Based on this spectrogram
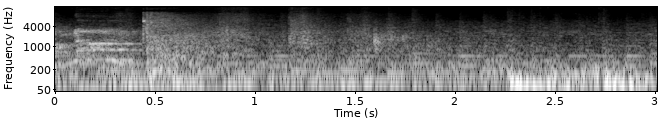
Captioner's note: gunshot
